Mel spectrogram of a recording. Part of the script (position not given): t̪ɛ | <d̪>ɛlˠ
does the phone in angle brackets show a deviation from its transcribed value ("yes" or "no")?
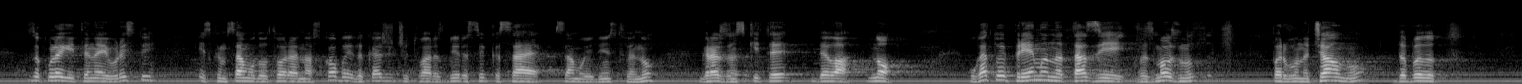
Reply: no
